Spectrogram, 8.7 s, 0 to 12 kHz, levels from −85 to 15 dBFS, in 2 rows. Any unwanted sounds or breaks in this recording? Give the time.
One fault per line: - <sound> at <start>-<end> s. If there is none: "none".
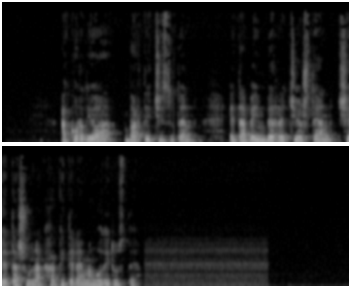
none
